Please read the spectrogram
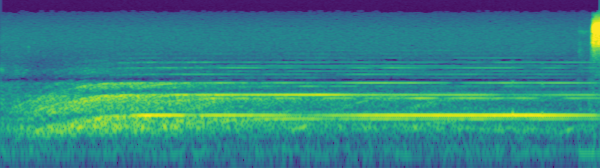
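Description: Air-raid siren winding up, rising in pitch over about a second and a half, then holding a steady wail.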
